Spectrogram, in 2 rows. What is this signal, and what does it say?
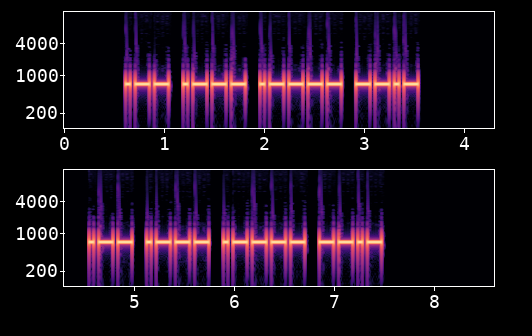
Morse code, heard as a keyed tone, about 25 wpm, 700 Hz. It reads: WJ1Q WJ1Q
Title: USA Call Signs - 4 Characters - Repeated 2x - 25wpm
